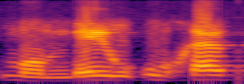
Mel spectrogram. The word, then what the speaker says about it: Mombeu Uja: Sí, no te corregí de entrada, pero porque sabemos, sí. es Mombeu Uja, como se pronuncia, sí.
